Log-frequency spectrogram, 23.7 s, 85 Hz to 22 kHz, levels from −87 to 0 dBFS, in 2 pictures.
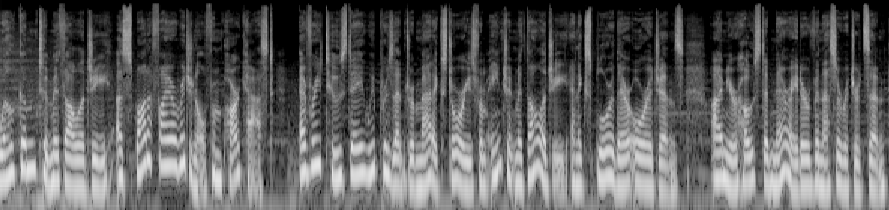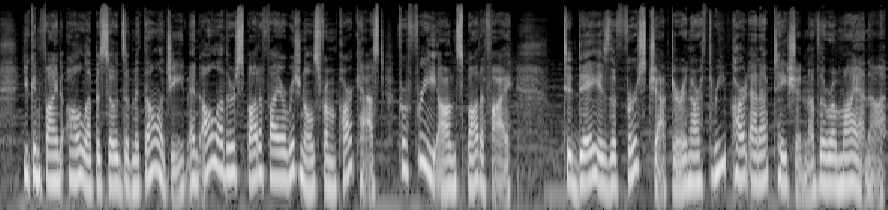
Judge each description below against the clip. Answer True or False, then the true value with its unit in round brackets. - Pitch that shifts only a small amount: False (4.4 semitones)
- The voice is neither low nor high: True (180 Hz)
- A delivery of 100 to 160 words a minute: True (150 wpm)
